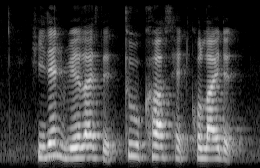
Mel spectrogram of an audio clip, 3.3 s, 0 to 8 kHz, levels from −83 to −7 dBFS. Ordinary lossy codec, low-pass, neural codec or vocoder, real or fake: none; 7.2 kHz; none; real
